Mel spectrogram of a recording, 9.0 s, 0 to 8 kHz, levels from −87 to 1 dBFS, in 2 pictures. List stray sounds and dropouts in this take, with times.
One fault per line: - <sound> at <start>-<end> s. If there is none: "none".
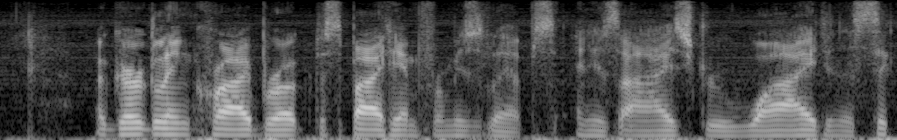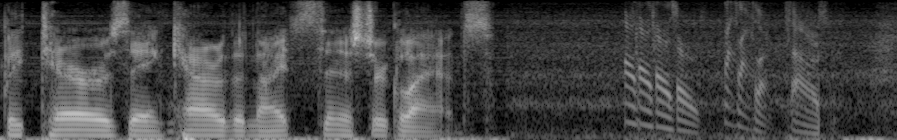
- chirp at 7.6-8.7 s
